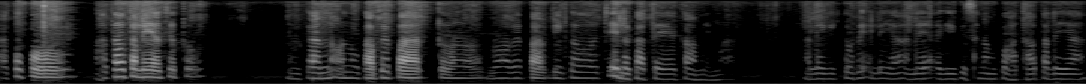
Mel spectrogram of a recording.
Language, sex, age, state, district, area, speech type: Santali, female, 60+, Jharkhand, Bokaro, rural, spontaneous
